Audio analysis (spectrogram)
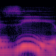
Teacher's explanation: Feel that buzzing. That's because your vocal cords are vibrating. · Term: voiced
